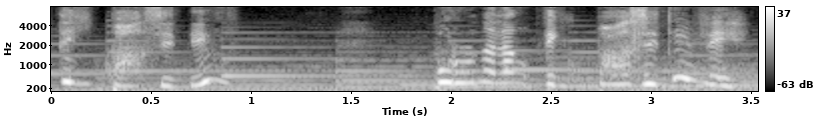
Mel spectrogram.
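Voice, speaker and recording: An actress playing a wistful, easily discouraged young wife in a Filipino radio drama, emotive and plaintive with a Filipino accent. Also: female voice, extremely high pitch, lively intonation, moderate pace. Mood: discouraged, frustrated. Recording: music bed under the voice.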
